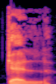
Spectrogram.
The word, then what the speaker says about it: quelle: Quelle, masculine form here, will be pronounced exactly as the feminine form here. Quelle. So only one sound, okay?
